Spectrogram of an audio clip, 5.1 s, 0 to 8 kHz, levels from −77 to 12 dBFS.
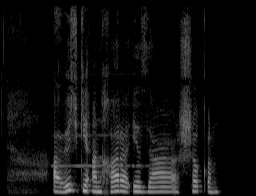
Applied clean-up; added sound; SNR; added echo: neural mask model RNNoise.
